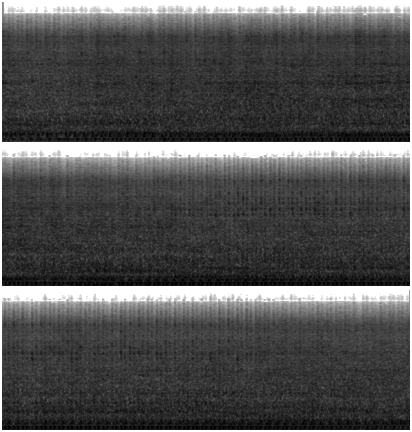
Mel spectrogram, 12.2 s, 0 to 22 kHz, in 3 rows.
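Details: Flood-damaged 2011 Harley-Davidson XR1200X, 128 miles, new battery, fuel drained and refilled fresh, no water found at plugs: loud lumpy V-twin idle about 220 beats a minute, steady with no misfire or knock; normal idle.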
